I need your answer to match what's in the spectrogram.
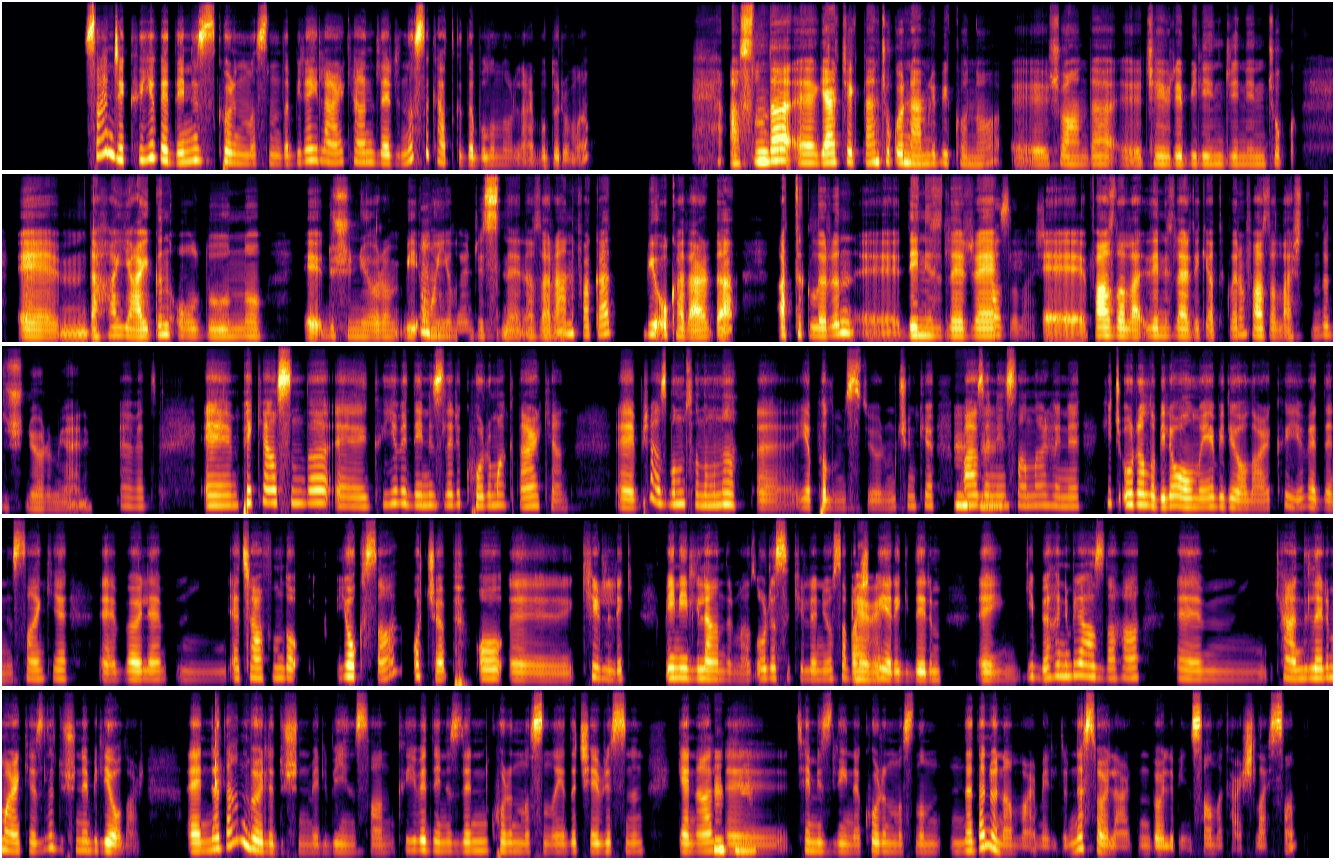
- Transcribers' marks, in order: tapping; other background noise
- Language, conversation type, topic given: Turkish, podcast, Kıyı ve denizleri korumaya bireyler nasıl katkıda bulunabilir?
